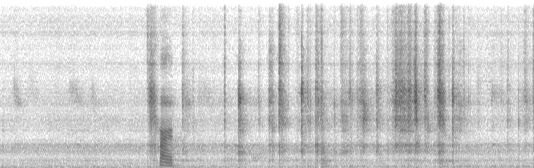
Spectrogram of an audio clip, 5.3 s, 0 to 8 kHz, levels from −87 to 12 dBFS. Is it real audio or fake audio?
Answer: fake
